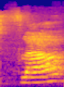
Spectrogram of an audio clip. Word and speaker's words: flour: The flour that Mum cooks with, we say differently. It's flour, it's 1 syllable. This is flour, it's 2 syllables.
